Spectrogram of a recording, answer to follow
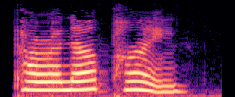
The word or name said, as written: parana pine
